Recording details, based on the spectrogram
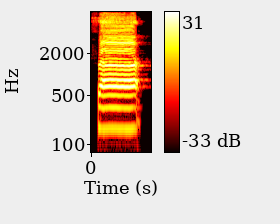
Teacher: اس کا مخرج کیا ہے, زبان کی نوک اور اوپر کے دانتوں کے کنارے سے ٹچ ہوتا ہے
